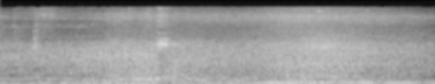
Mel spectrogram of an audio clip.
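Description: Road traffic: motor vehicles passing, their noise swelling about a second in and again near three seconds, with a steady low engine hum in the second half.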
